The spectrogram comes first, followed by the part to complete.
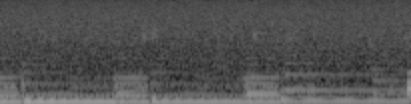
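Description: Soft instrumental background music: a calm melody of sustained notes that changes pitch about every half second.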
